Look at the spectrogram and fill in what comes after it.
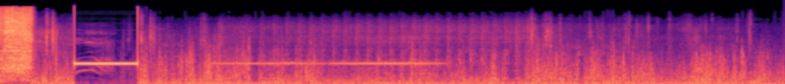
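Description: A short, loud censor bleep about a second in, then a Chrysler PT Cruiser's engine running, heard from inside the race car's cabin.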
